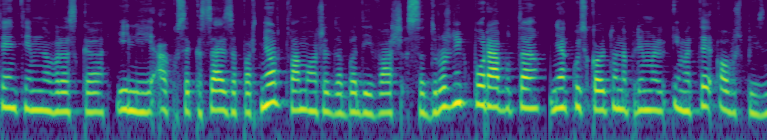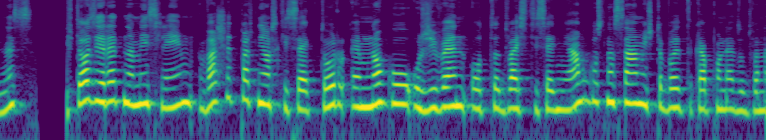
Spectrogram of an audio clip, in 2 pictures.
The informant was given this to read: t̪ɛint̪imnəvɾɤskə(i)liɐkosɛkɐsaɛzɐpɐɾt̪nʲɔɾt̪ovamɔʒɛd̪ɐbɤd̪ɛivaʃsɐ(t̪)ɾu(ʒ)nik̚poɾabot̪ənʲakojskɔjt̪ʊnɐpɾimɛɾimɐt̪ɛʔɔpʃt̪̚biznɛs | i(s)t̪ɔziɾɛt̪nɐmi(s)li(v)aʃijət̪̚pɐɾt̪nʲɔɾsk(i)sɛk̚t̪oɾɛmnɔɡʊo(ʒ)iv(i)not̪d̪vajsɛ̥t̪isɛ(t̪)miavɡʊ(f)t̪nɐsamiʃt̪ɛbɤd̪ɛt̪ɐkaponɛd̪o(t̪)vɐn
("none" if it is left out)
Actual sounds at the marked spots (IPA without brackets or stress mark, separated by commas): i, d̪, ʒ, f, s, v, i, ʒ, ɛ, d̪, s, d̪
